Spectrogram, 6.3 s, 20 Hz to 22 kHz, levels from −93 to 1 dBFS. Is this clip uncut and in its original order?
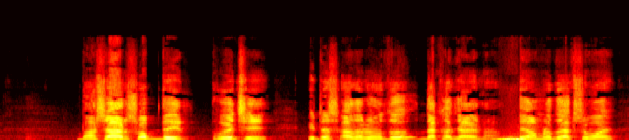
no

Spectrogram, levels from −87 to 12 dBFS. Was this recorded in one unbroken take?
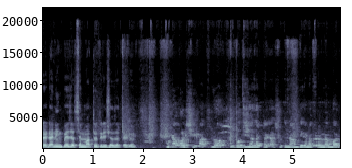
yes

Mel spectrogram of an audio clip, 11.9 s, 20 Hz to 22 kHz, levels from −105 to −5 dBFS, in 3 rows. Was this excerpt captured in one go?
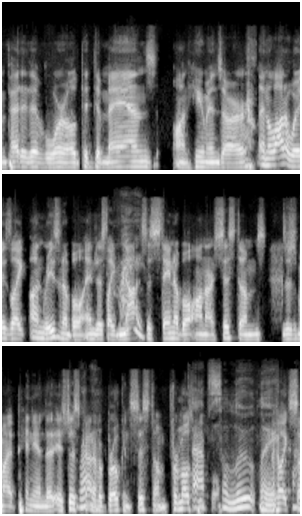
no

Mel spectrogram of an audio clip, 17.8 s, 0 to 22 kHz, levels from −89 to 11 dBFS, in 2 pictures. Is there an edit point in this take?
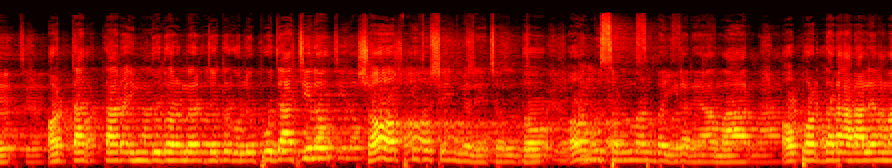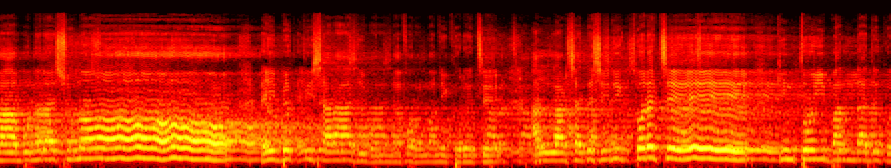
yes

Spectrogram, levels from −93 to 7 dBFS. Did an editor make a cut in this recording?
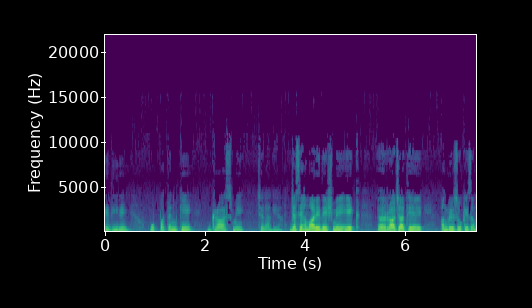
yes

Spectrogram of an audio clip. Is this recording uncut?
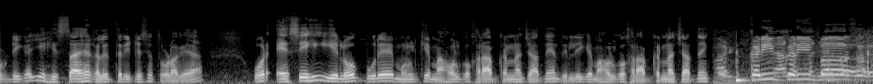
no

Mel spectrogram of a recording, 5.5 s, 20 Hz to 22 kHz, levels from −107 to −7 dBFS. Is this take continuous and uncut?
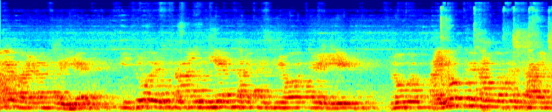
yes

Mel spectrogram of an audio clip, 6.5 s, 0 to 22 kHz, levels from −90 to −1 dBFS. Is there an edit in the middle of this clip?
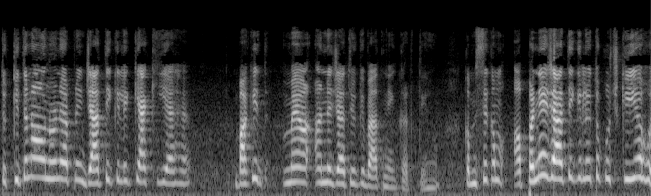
no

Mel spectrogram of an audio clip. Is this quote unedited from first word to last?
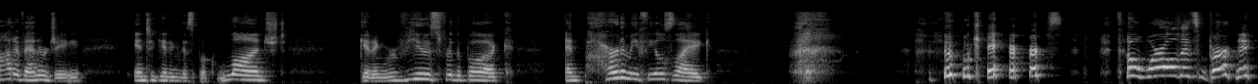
yes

